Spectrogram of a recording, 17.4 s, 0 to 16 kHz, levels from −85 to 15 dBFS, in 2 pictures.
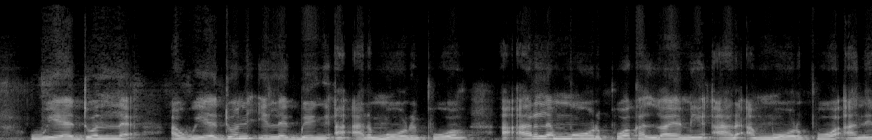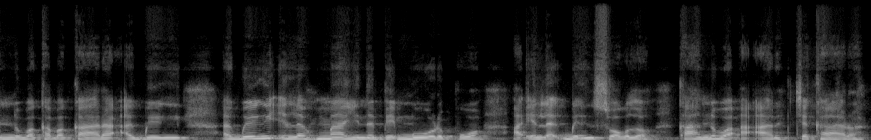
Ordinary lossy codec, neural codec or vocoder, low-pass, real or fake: Opus, 32 kbps; autoencoder, 48 kHz, 128 numbers a frame, DAC-VAE, trained on Japanese speech; 14.4 kHz; fake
